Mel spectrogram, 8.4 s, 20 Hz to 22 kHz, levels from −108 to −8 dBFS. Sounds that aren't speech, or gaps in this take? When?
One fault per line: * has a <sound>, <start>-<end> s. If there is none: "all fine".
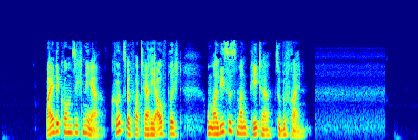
all fine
